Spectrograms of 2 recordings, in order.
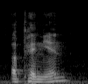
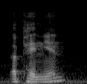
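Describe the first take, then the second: First: Relaxed, everyday American accent. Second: Relaxed, everyday American accent.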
